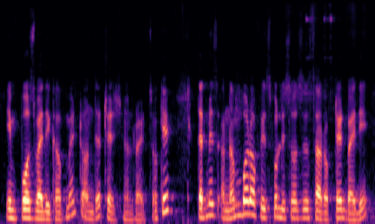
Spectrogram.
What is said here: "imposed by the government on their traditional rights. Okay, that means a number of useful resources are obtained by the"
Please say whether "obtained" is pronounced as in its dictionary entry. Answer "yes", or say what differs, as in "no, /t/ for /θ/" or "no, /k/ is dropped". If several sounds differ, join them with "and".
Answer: no, /n/ is dropped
